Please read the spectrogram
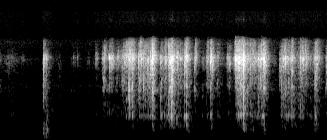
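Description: Foil wrapper of a hockey card pack being torn open and crinkled by hand, with rapid crackling and tearing that starts about two seconds in after a single soft click.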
